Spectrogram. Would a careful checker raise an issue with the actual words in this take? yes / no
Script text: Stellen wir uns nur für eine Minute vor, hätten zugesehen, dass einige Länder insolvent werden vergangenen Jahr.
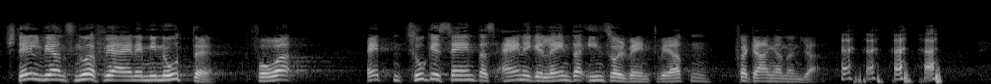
no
